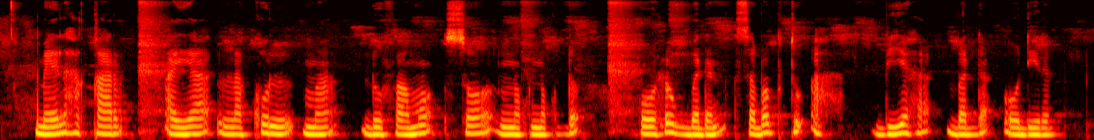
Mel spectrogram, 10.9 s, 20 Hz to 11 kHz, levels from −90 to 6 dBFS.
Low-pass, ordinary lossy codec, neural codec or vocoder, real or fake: none; none; none; real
